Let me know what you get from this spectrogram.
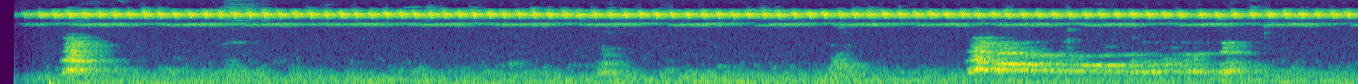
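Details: Unidentified insect trapped in a bottle inside a home, giving a continuous, very high, shrill ringing trill that holds steady for the whole stretch, while a voice talks in Tamil over it in short bursts.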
